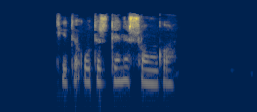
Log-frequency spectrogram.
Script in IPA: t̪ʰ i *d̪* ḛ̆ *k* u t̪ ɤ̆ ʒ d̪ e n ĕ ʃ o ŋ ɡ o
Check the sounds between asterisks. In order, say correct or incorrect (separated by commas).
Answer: correct, incorrect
